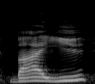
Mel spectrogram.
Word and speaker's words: Bayeux: I I think the best way I'm gonna pronounce it is by you and it's not it's by Joanne's back in the back and I know she's taking notes uh by you and and so it's not Bae but bye and then you and as she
